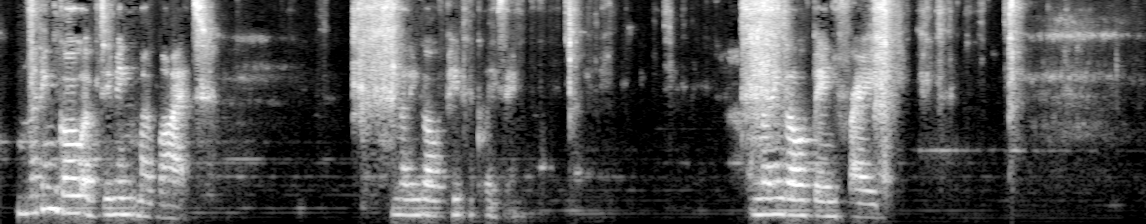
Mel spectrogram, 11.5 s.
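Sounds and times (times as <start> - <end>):
speech: 0.2 - 2.2, 3.9 - 5.3, 7.5 - 8.9
paper being ripped: 3.5 - 4.1, 7.4 - 8.0, 8.6 - 10.3.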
